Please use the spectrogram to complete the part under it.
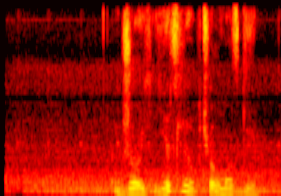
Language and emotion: Russian, neutral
